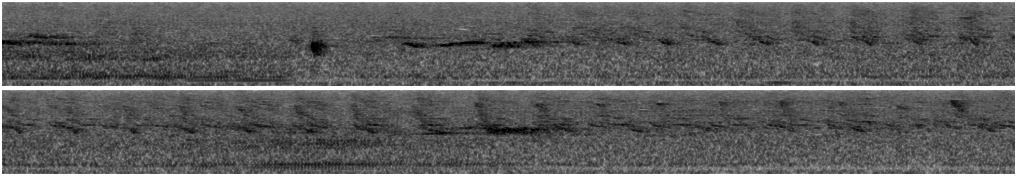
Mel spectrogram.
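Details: Young common blackbirds being fed during heavy rain, recorded last year: a rapid series of thin, high, slurred begging notes, about four a second, rising and falling, over a steady hiss of rain with a few lower whistles.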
